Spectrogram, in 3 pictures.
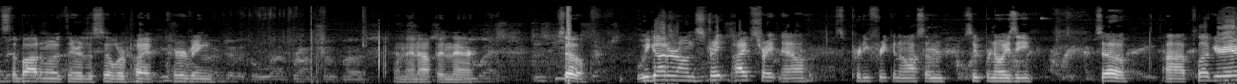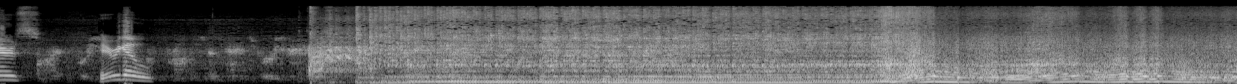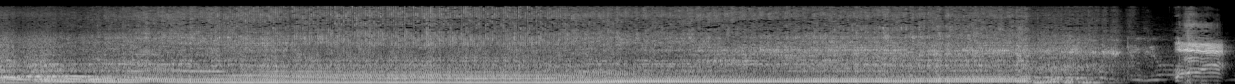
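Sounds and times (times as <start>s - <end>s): loud car engine idling and revving: 15.8s - 36.1s.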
